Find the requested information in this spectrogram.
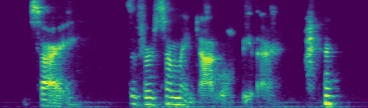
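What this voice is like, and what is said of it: Emotional, choked-up voice. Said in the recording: “I'm getting emotional”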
